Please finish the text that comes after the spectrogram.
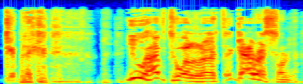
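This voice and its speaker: A man's voice: medium pitch, sing-song, normal speed, fairly bright tone, breathy edge, no echo, clean studio sound, pitched above the performer's own voice, heavily acted. A man voicing a scheming, irritable goblin mayor in an audiobook, grumbling and giving orders. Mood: snappish, hushed. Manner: grumbling, commanding. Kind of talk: audiobook character voice.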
